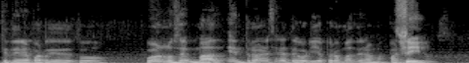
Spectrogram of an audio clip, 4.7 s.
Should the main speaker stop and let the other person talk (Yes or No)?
Yes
